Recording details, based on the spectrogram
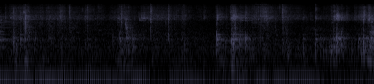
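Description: A hand mixing cut potatoes with olive oil in a bowl: soft, wet, irregular squishing and light clinks and taps, close and fairly quiet, with no one speaking.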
